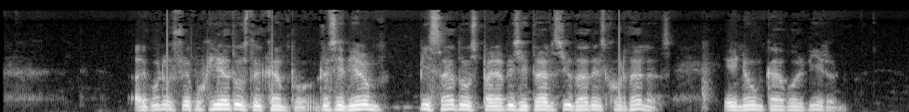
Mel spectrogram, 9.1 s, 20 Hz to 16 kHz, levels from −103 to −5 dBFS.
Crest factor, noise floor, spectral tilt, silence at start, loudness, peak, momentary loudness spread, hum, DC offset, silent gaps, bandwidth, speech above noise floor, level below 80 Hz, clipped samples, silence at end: 16 dB; -68 dBFS; -8 dB/octave; 1.35 s; -16 LUFS; -2 dBFS; 12 LU; none; under 0.1%; none; 11.5 kHz; 53 dB; -46 dBFS; under 0.1%; 0.7 s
